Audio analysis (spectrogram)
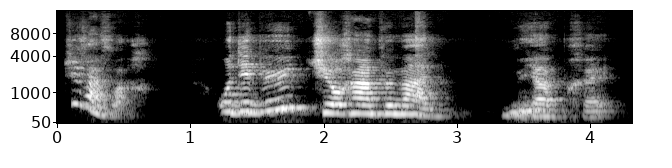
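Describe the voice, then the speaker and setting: A sly, scheming crow speaks in slow, coaxing, reassuring tones, as a woman storyteller puts it on. It sounds like a trickster promising help. The recording is roomy and distant. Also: a little high, big pitch swings. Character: sly crow posing as healer.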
